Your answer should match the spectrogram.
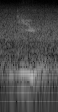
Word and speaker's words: ewe: It's funny spelled. It's spelled E-W-E. – You.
